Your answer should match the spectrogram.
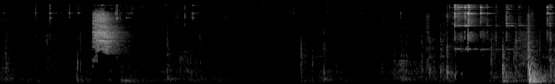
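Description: A bunch of keys taken from a door jingles: a short bright rattle early on, a few faint clinks, then a louder, longer jangling burst near the end as the right key is selected. No one speaks.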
